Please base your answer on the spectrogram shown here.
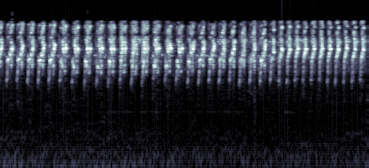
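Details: Lovebird giving a long ngekek chatter, the kind used as a master recording for training songbirds: a fast, even stream of high, harsh chirps, about six per second, continuing unbroken throughout.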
